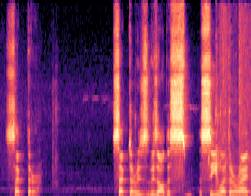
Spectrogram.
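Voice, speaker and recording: In an Eastern European accent, a man speaks at a very slow pace with fairly low pitch and monotone, flat intonation. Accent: Eastern European accent, noticeable. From Latvia, Riga. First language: Latvian. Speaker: video game streamer. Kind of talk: casual live stream chat. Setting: live stream with game music. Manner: halting, many fillers.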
